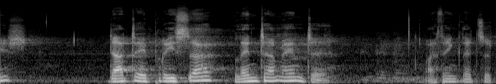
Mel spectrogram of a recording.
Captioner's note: speaking in foreign language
